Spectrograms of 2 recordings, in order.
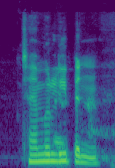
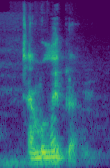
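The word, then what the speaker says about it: Tamaulipan: So this is Crotalus marulus, the Tamaluyapan, I always say that wrong. Tamaluyapan rock rattlesnake. – Tamulipin. – Tamulipin.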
